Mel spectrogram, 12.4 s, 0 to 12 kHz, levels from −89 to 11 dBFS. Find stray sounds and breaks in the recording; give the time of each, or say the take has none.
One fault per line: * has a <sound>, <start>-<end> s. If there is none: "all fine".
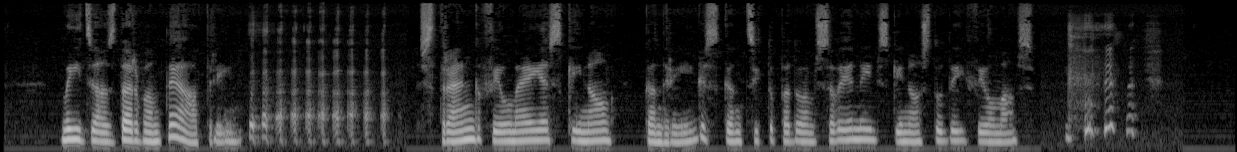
* has a laugh, 2.5-4.0 s
* has a laugh, 10.6-11.6 s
